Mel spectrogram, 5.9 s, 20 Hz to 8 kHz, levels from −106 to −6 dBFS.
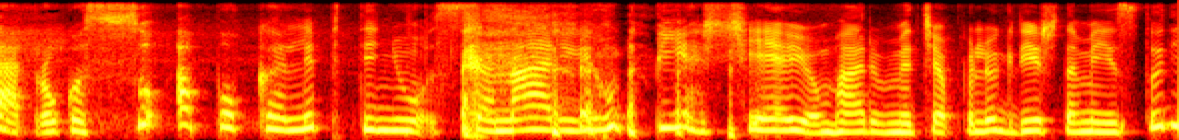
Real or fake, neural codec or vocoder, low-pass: real; none; 7.2 kHz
